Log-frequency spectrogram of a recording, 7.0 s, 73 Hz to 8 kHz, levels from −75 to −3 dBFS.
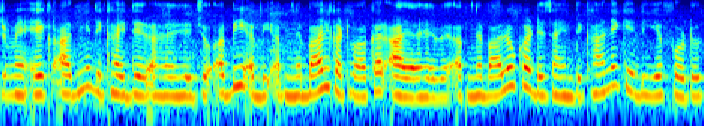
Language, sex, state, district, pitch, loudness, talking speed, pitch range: Hindi, female, Maharashtra, Chandrapur, 235 Hz, -20 LUFS, 210 wpm, 225-250 Hz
